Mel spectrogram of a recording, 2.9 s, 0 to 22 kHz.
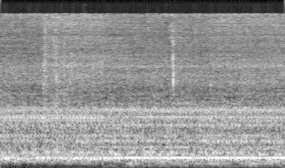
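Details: Loud, steady machine hum with a constant low tone from an AirSep VisionAire 5 stationary oxygen concentrator (5 L/min continuous flow) warming up during its first minutes of operation; concentrator running.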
